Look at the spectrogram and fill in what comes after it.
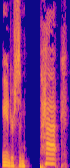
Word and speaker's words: Anderson .Paak: So, we're talking Billie Eilish, Anderson .Paak, is that how to say his name? – Yeah, that's it.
